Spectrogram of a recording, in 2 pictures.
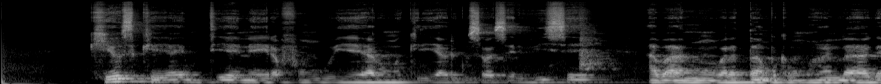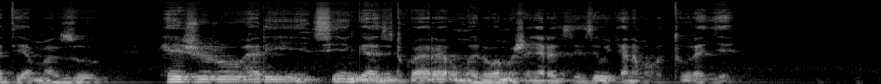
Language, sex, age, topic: Kinyarwanda, male, 18-24, government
